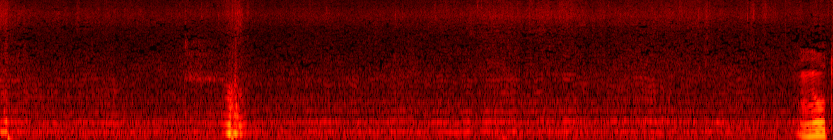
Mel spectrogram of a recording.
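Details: Buzzing honey bees crowding a frame of honey, bee bread and brood, lifted from a very strong colony at season's end. A continuous even drone with handling thumps near the third and tenth seconds.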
